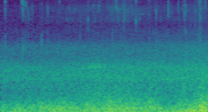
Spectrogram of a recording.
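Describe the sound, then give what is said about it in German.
A headwind gusting through a mix of hail, rain and snow during a ride on pedals: a dense, low, rumbling roar that stays loud and steady throughout, swelling slightly near the end. “Wind ist weiter. Extrem unangenehm. Ich habe das Gefühl, er kommt immer von vorne.”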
